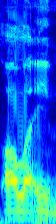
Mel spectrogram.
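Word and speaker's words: אלהים: Allah this particular word from Genesis 1:1 is pronounced allahim not Elohim there is no long old vowel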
